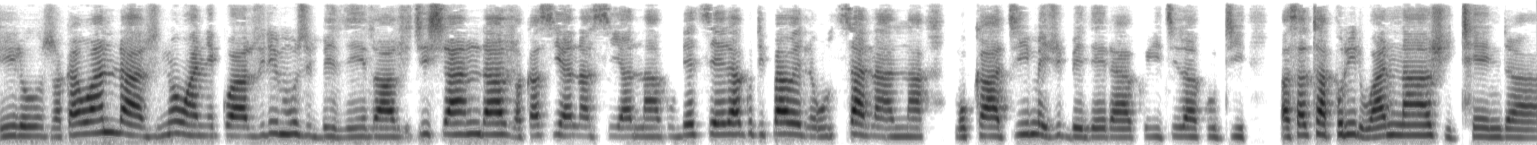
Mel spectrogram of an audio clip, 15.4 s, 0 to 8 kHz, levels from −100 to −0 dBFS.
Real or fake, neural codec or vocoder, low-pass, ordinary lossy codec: fake; codec, 16 kHz, 0.9 kbps, LongCat-Audio-Codec; 7.2 kHz; MP3, 48 kbps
